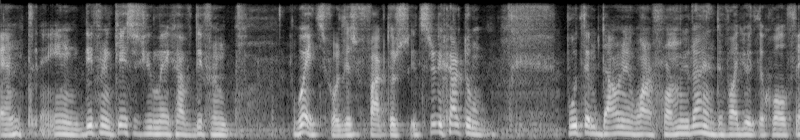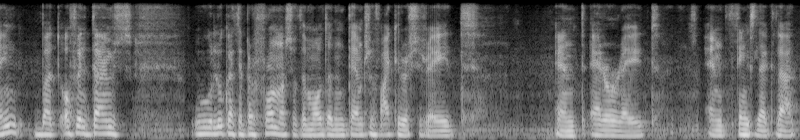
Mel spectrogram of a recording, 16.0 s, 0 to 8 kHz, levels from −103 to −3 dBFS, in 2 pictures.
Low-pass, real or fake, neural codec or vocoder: 7.2 kHz; fake; codec, 16 kHz, 16 kbps, FreqCodec, smaller model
